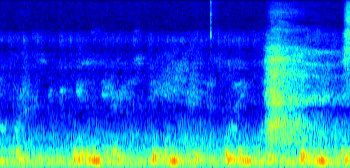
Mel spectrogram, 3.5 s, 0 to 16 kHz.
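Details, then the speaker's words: Fetal heart rate deceleration on a Doppler monitor during labor: a whooshing fetal heartbeat at about 80 beats per minute that slows during a maternal contraction, after which a C-section was planned; the baby was a boy. "that's my contraction and the top is my baby's heartbeat and you can see that it goes down and you can even hear it like because i'm having a contraction right now and you hear his heart"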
